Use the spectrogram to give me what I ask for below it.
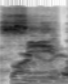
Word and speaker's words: Coronel: How do you say it? Coronel? – Yeah. Coronel. C-O-R-O-N-E-L.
